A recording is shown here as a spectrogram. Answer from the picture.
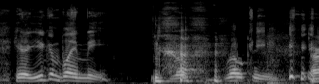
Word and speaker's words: Röki: Rokai? I don't know how to pronounce that because it's got the little double dots over the O. Yeah. Rokai? Röki?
